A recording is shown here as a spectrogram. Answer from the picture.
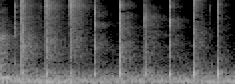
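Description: A quick, even run of sharp clicks or taps, about four a second.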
